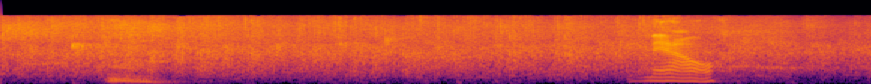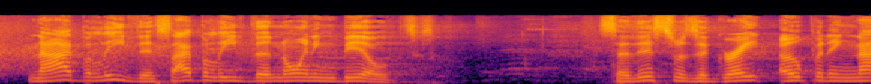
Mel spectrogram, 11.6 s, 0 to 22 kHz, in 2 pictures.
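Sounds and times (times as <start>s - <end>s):
crowd clapping in sustained dense applause: 0.0s - 8.3s
speech: 4.3s - 4.9s, 6.0s - 8.7s, 9.8s - 11.5s.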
